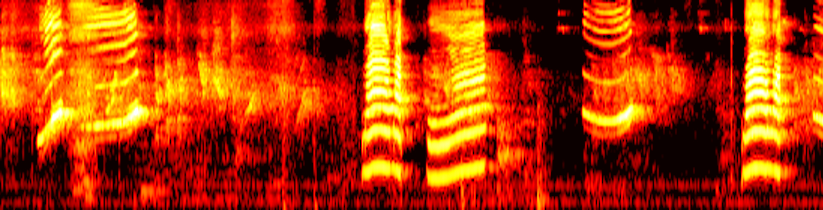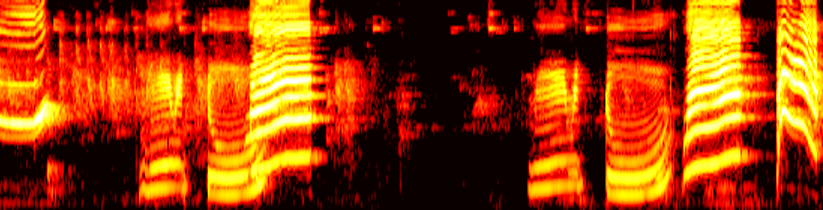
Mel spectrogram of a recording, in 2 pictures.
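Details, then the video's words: Rose-ringed parakeet kept as a pet, mimicking the word "mummy": bursts of nasal, voice-like syllables in quick pairs, repeated many times with short pauses, mixed with high whistled chirps. "Bolne wala tota || talking parrot || mummy bolne wala tota"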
